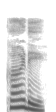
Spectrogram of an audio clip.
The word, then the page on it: ಕಟೆ: Kannada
